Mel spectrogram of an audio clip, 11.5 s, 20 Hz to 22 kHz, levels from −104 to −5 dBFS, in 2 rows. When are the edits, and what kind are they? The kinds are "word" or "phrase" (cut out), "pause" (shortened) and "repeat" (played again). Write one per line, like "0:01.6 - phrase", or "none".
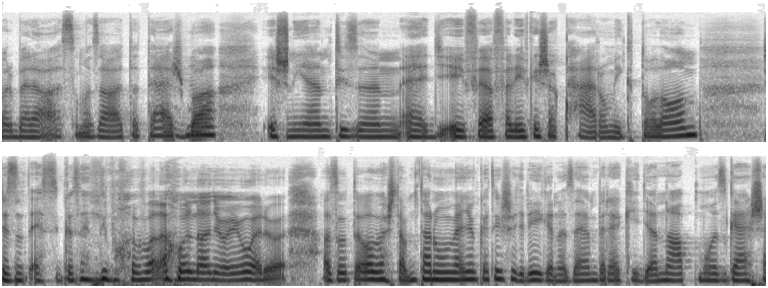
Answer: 0:02.1 - word
0:03.9 - word
0:04.2 - word
0:05.7 - word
